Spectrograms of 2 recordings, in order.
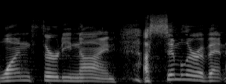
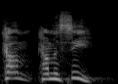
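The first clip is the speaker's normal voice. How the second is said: put-on broken English accent, much higher; 7 semitones higher than usual. Retelling what shopkeepers called out in a Chinatown market, in a broken English accent. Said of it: "in a broken English accent".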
